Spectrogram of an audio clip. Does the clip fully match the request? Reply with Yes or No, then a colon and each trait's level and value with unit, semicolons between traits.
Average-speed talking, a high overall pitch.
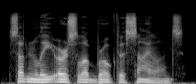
No: average, 155 wpm; low, 105 Hz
